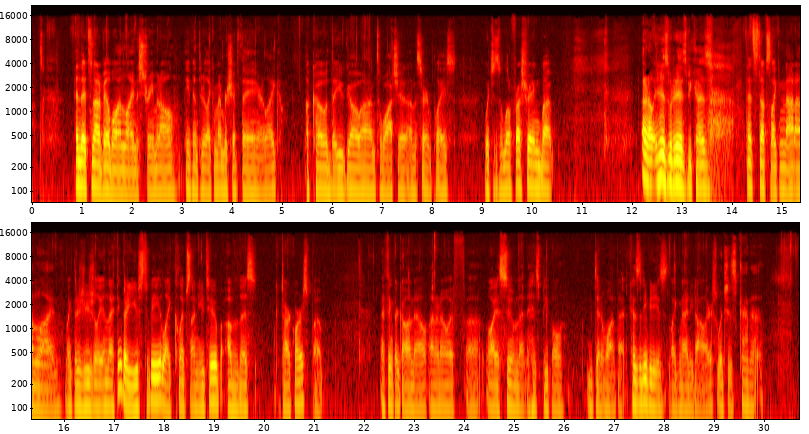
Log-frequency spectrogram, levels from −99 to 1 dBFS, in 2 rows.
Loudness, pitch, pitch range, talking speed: -34 LUFS, 100 Hz, 95-105 Hz, 190 wpm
